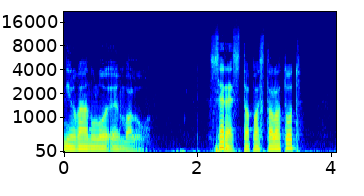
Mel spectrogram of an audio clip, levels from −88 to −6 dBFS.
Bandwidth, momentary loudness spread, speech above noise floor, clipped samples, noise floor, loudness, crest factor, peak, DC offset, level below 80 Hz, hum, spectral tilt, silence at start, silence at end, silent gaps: 14 kHz; 13 LU; 28 dB; under 0.1%; -64 dBFS; -38 LUFS; 20 dB; -18 dBFS; under 0.1%; -56 dBFS; none; -6.5 dB/octave; 0 s; 0.55 s; none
